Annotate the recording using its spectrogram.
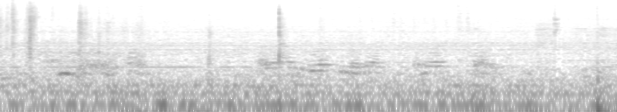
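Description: Trading cards shuffle and rub against each other.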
